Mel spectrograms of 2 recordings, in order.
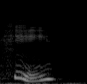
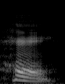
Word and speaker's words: he: So instead of saying he, say hey. The E shifts to an A sound.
